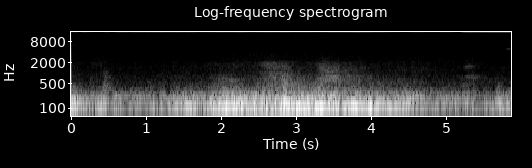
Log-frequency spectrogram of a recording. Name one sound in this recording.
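An elevator hums low as it travels between floors.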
